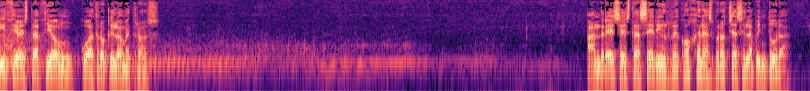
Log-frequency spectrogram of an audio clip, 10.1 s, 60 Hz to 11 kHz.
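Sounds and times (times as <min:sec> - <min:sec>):
speech: 0:00.0 - 0:02.1, 0:07.4 - 0:10.0
car engine humming as the vehicle rolls in: 0:00.0 - 0:07.4.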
